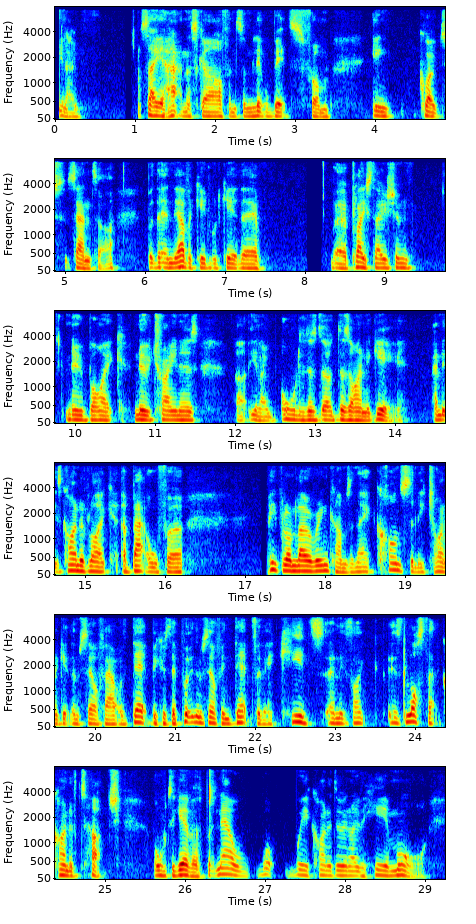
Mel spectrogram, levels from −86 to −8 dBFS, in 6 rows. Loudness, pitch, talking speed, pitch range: -22 LUFS, 120 Hz, 185 wpm, 110-135 Hz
